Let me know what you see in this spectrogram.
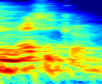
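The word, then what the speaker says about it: México: Maybe I should say Mexico. That's the way we pronounce it here, in Spanish at least.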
